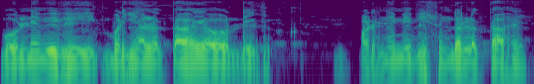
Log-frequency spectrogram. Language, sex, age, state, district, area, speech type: Hindi, male, 60+, Uttar Pradesh, Prayagraj, rural, spontaneous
